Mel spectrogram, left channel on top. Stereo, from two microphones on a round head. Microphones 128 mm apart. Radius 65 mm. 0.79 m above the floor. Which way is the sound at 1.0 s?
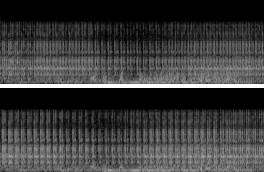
70° right (ahead or behind).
